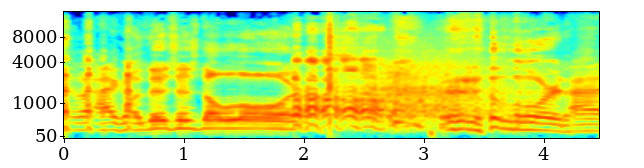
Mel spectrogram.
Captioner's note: laughter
